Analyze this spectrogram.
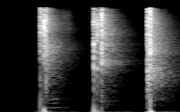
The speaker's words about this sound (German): Ich sollte dreimal klatschen.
